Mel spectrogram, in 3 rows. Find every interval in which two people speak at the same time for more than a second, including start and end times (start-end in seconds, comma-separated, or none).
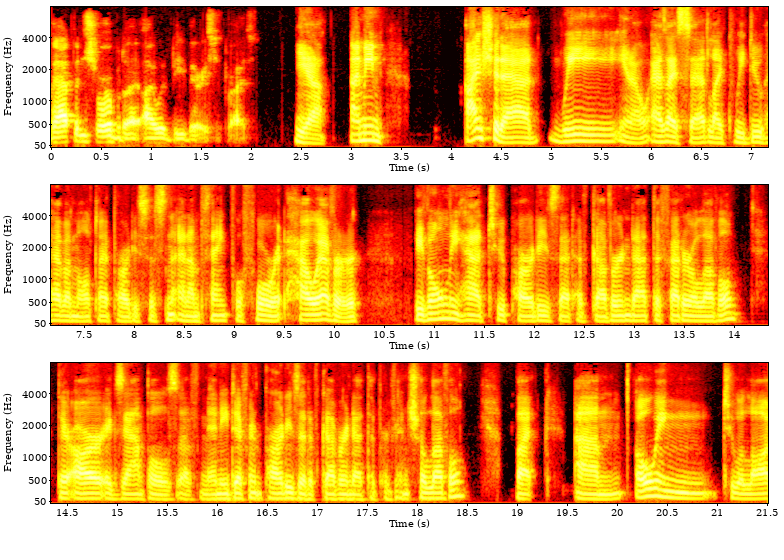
none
